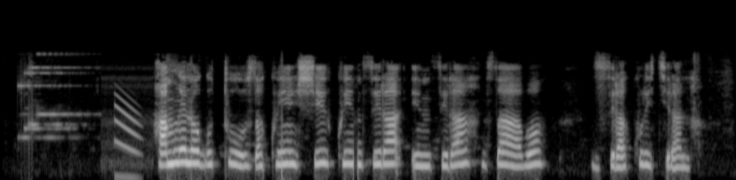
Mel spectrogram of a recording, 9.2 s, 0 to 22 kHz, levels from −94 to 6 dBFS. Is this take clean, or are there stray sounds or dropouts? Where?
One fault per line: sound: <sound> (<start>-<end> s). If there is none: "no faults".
sound: chirp (1.4-1.8 s)
sound: dropout (4.4-4.5 s)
